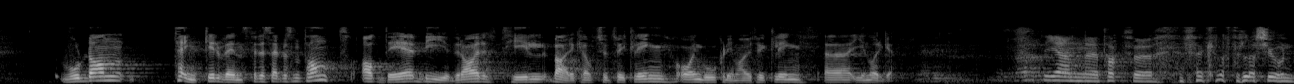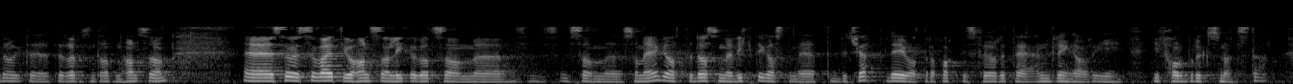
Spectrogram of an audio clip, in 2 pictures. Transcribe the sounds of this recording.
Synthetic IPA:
ʋʊɖɑn | t̪ʰɛŋkəɾʋɛnst̪ɾəsɾɛpɾəsnt̪ʰɑnt̪ɑt̪̚d̪ɛbiːd̪ɾɑːɾt̪ʰɪlbæːɾəkʰɾɑft̪sʉːt̪ʰʋɪklɪŋɔɛnɡuːkʰliːmɑʉːt̪ʋɪklɪŋɪnɔɾɡə̰ | t̪ɪjɛnt̪ʰɑkːfɔɾfɔɾɡɾɑt̪ʉlɑʂuːnn̩oːɡt̪ʰɪt̪ʰɪlɾɛpɾəsnt̪ʰɑnt̪n̩ɦɑnsɔn | sɔsɔʋæɪt̪jʊɦɑnsɔnliːkɑɡɔt̪ːsɔm | sɔmsɔmeːɡɑt̪d̪ɛsɔmɛʋɪkt̪ɪɡɑst̪əmɛɛt̪bʉd̪ʂɛt̪ːd̪ɛæɾjʊɑt̪̚d̪ɛɑfɑkt̪ɪskføːɾət̪ʰɪlɛnd̪ɾɪŋɑɾɪːfɔɾbɾʉːksmœnst̪əɾ

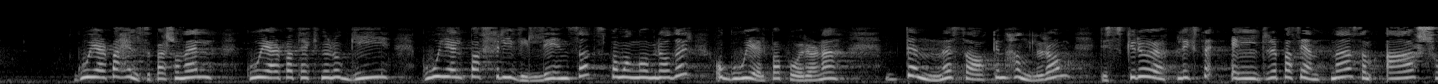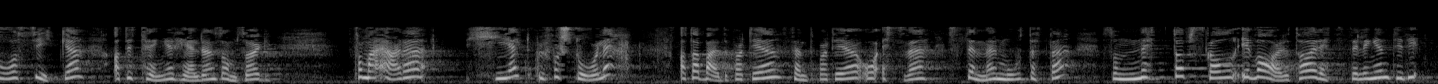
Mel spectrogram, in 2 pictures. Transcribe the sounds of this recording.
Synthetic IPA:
ɡuːjɛlpɑɦɛlsəpæʂʊnɛlːɡuːjɛlpɑt̪ʰɛknʊlʊɡiːɡuːjɛlpɑʋfɾɪʋɪlːɪɪnsɑt̪spʰɔmɑŋːəɔmɾoːd̪əɾʔɔɡuːjɛlpɑʋpʰoːɾøːɳəd̪ɛnəsɑːkənhɑnd̪ləɾɔmd̪̥ɪskɾøːplɪkst̪ə | ɛld̪ɾəpɑsɪɛnt̪ənəsɔmæʂɔsyːkəʔɑt̪̚d̪ɪt̪ʰɾɛŋːəɾɦeːld̪ɛʏnsɔmsɔɾɡ | fɔɾmæɪæɖɛ | heːlt̪ʉfɔʂʈoːəlɪʔɑt̪ɑɾbæɪd̪əɾpɑʈiːəsɛnt̪ɾpɑʈʰiːəʔɔʔɛsʋeːst̪ɛmːəɾmuːt̪̚d̪ɛt̪ːəsɔmnɛt̪ːɔpskɑlɪʋɑːɾət̪ʰɑːɾɛt̪st̪ɪlːɪŋənt̪ʰɪld̪ɪ

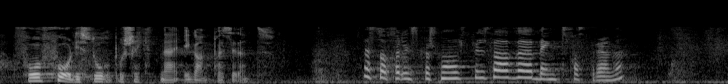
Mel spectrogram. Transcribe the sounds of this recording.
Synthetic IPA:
fɔʁɔfoːd̪iːst̪uːʁəpʰʁʊʃɛkt̪nə̰ʔɪɡɑŋːpʰʁɛsɪd̪ɛ̰nt̪ | nɛst̪əɔpfœlːɪŋspœʂmoːlst̪ɪlːəsəɑʋbɛŋt̪fɑst̪ɾæʉnə

